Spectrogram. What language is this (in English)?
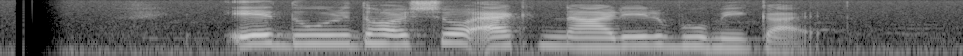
Bangla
